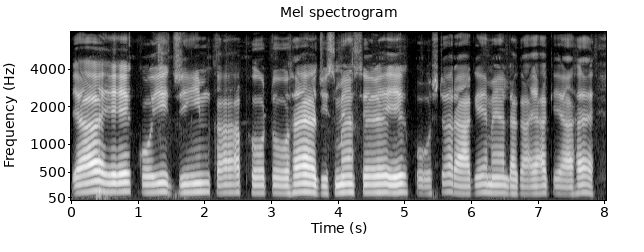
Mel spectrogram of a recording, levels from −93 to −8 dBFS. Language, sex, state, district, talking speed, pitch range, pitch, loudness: Hindi, male, Jharkhand, Deoghar, 120 wpm, 130-150 Hz, 140 Hz, -18 LUFS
